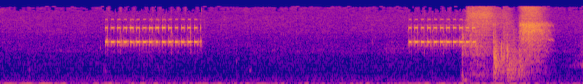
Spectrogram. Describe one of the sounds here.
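A mobile phone rings with a short electronic tune.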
